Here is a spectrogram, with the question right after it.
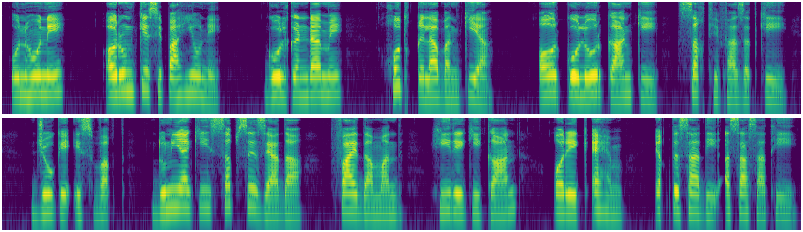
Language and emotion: Urdu, neutral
